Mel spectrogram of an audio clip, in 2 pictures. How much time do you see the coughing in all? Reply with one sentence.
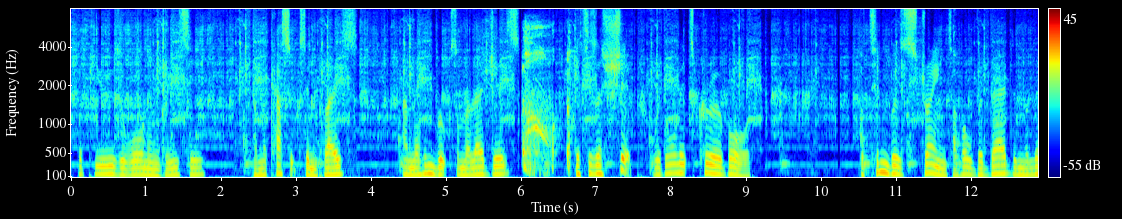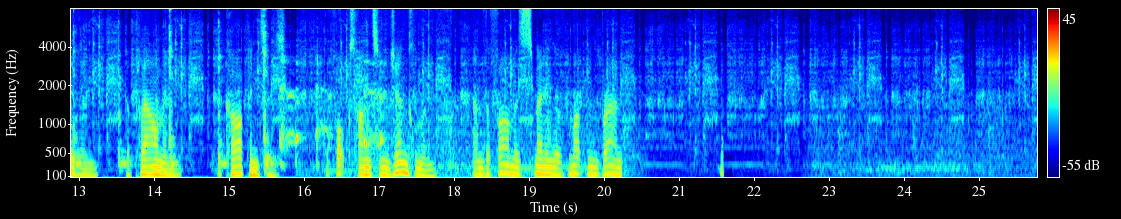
You can hear the coughing for 3 seconds altogether.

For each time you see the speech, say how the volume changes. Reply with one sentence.
You can hear the speech from 0.1 to 9.2 s, at a steady volume; and from 10.5 to 20.2 s, at a steady volume.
